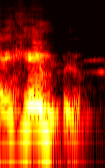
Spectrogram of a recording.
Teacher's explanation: Tenemos la palabra ejemplo, tiene 2 sílabas. La fuerza tónica va en ejem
